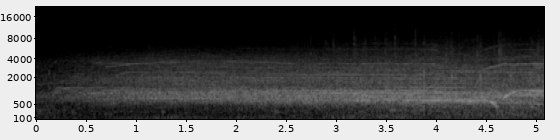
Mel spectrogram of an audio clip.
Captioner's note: audience cheering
